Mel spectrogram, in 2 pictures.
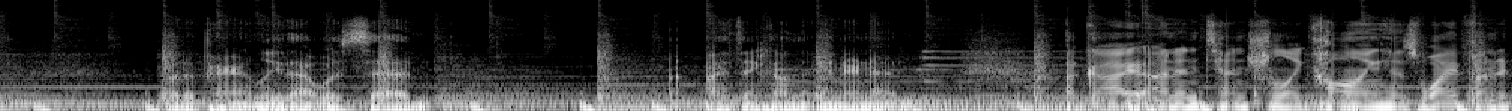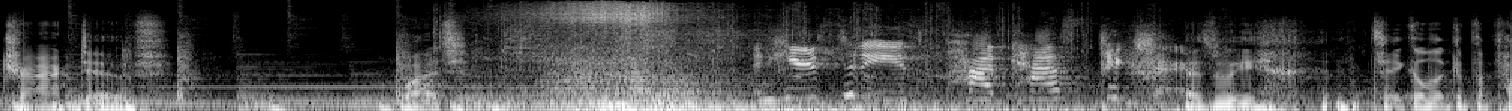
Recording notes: Podcasts live from Cafe Anyway.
